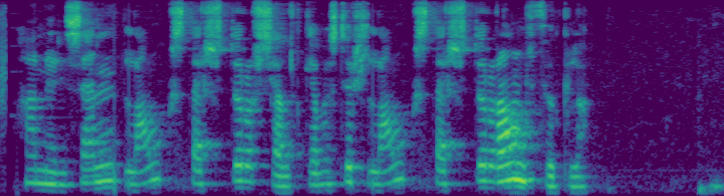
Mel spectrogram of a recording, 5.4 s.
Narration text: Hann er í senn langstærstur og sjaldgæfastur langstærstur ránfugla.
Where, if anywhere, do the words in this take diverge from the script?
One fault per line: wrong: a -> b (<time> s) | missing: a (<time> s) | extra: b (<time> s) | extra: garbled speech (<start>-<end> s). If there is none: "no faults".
no faults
